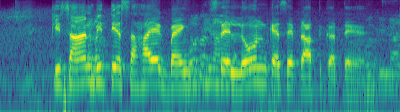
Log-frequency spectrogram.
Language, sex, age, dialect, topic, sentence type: Hindi, male, 18-24, Marwari Dhudhari, agriculture, question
